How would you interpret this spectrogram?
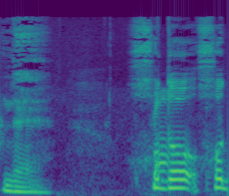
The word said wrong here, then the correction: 효도: 호도가 아니라 효도죠? 아, 네, 효도.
